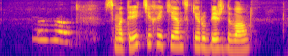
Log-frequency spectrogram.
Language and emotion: Russian, neutral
